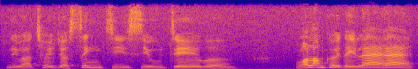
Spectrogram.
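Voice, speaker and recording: A frank, gossipy maid in a 1970s radio play. She speaks in a high voice with a Hong Kong Cantonese accent, grumbling like a long-suffering servant. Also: slow pace, a bit bright, poor audio. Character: outspoken, gossipy maidservant who grumbles about her mistress.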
